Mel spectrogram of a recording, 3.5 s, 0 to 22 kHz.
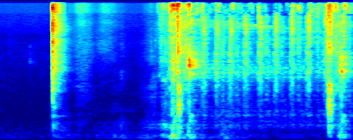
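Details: New, unadjusted OKMO Retrol B02 miniature petrol hit-and-miss engine, first start, on 25:1 shellite with Marvel's Mystery Oil: a sharp bang, then scattered pops and light clatter as it fires only occasionally between coasting strokes. Normal running.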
